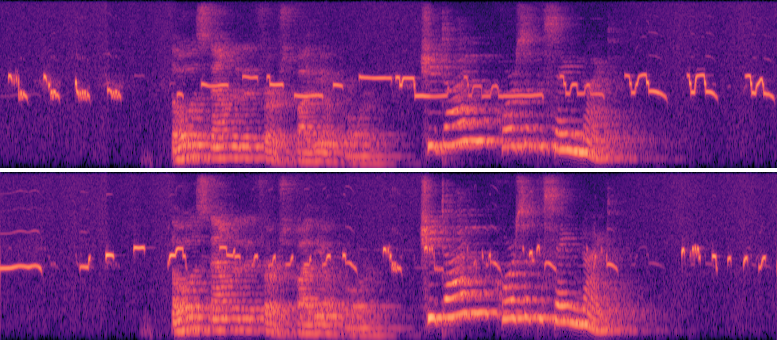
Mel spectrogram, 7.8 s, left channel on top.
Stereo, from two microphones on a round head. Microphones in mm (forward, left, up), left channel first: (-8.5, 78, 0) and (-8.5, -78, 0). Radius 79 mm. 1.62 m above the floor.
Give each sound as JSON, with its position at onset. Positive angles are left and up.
{"t": 1.7, "sound": "a man speaking", "side_deg": -10, "distance_m": 4.0}
{"t": 4.2, "sound": "a woman speaking", "side_deg": -30, "distance_m": 0.8}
